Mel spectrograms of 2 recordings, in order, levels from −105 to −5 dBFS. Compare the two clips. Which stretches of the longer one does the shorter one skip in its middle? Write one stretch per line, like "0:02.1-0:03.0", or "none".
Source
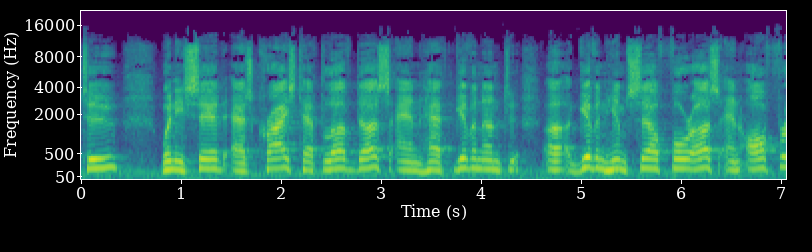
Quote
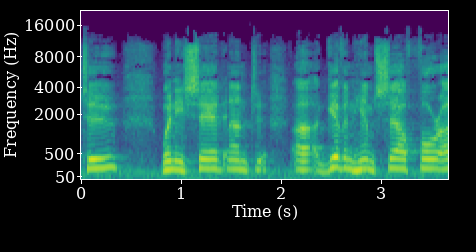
0:01.5-0:04.0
